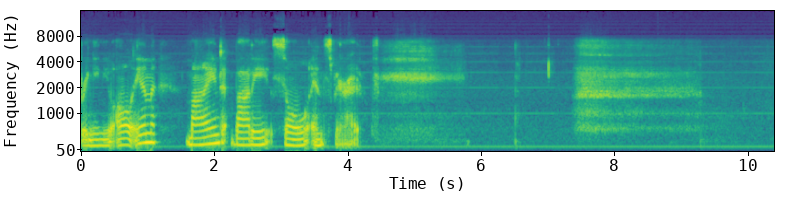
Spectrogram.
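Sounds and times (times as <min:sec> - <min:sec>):
speech: 0:00.0 - 0:04.5
steady low hum: 0:00.0 - 0:10.3
deep guided breathing: 0:04.4 - 0:05.8, 0:07.4 - 0:09.5.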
